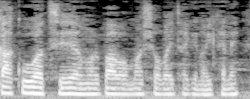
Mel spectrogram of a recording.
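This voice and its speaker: A man is speaking. Music plays in the background. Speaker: caller sharing a personal ghost story. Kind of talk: radio call-in storytelling. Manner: hesitant, many filler sounds.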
